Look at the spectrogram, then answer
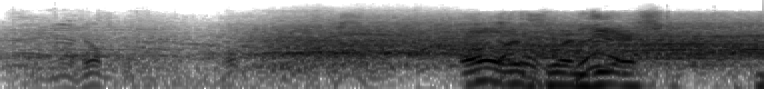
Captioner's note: crowd cheers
